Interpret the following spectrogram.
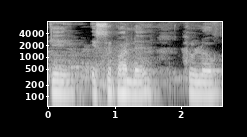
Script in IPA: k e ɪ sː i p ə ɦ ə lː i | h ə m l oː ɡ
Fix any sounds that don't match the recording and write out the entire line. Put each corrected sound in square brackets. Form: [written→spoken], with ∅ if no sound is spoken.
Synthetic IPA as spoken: k [e→i] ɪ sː [i→e] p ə ɦ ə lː [i→e] | h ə m l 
